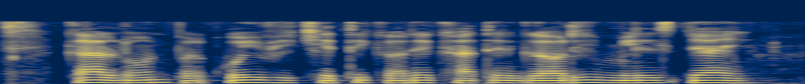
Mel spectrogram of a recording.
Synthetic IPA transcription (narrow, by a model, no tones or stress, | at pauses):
kaloːnpəɾkoːibʱikʰeːt̪ikəɾekʰat̪ɪɾɡəɾimɪld͡ʒaːe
